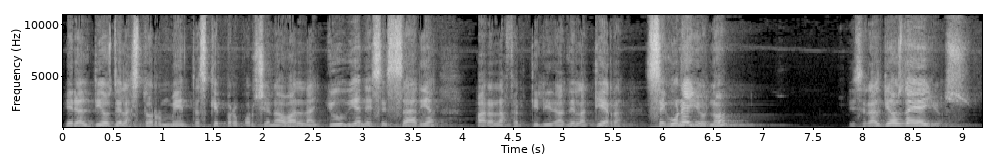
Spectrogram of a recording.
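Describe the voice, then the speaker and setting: A man's voice: fairly high pitch, moderate pace. A Colombian man with a Colombian Spanish accent, preaching a sermon as pastor and telling stories with questions to the congregation. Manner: lively storytelling preacher, asks the congregation questions.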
